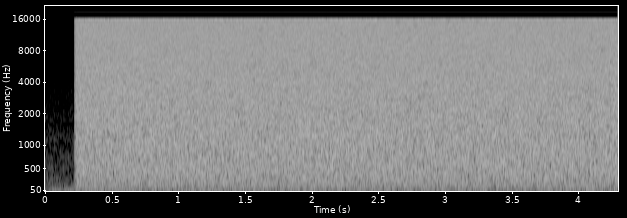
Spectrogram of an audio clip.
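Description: White noise from a transistor noise generator: a steady, even hiss, strongest in the treble, that switches on abruptly about a quarter second in.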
